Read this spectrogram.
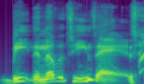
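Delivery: high, amused mock coach voice; laughing mock quote; imitating a coach. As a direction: mimic the coach's line while cracking up. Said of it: "He said".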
